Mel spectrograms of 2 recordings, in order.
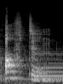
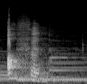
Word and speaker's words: often: と、えー、アメリカ英語の場合は where っていう感じになります where、うん、でもイギリスだと where であとはねあのしばしばっていう意味の often っていうのがありますけど、まあ、これもイギリス系の発音ででアメリカ系だと often って言って t が抜ける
